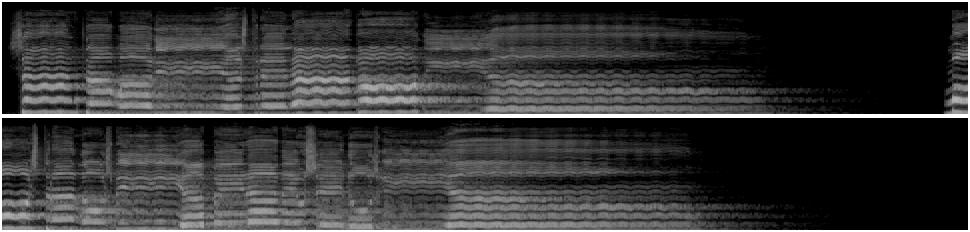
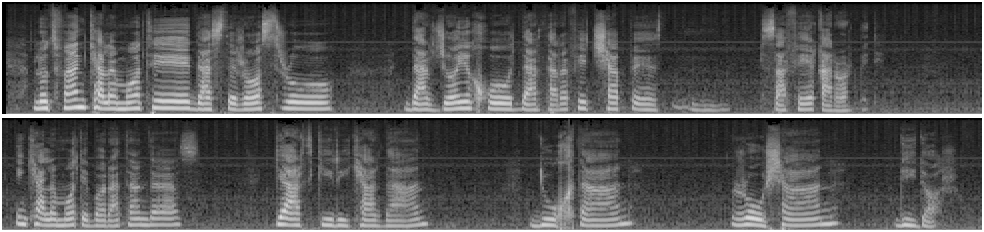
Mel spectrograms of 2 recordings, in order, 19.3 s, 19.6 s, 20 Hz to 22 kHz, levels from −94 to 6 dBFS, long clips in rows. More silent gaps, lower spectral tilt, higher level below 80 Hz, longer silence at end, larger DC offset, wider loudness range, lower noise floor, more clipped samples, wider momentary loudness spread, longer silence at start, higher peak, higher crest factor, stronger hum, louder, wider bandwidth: first, 9.11-9.40 s vs none; about the same, -4.5 dB/octave vs -4.5 dB/octave; second, -50 dBFS vs -42 dBFS; first, 2.65 s vs 0.3 s; second, under 0.1% vs 1%; first, 15 LU vs 8 LU; first, under -90 dBFS vs -48 dBFS; neither; about the same, 17 LU vs 15 LU; about the same, 0.1 s vs 0.2 s; second, -14 dBFS vs 0 dBFS; about the same, 20 dB vs 20 dB; neither; second, -33 LUFS vs -19 LUFS; about the same, 17.5 kHz vs 19 kHz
